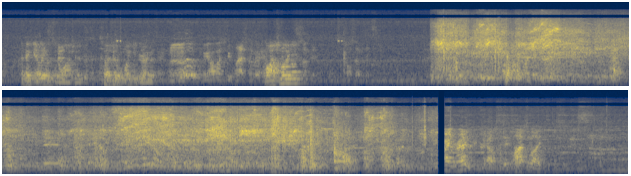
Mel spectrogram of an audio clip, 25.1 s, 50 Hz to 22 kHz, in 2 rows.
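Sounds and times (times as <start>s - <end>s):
rc trucks racing: 8.6s - 21.2s.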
